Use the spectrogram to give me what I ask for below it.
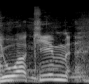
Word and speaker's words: Joachim: Joachim.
